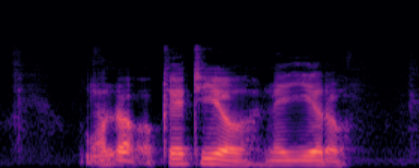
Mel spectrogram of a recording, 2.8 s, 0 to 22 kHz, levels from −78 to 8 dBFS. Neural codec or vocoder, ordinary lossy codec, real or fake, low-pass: codec, 16 kHz, 1 kbps, FunCodec, trained on Chinese and English, 50 frames a second; none; fake; 7.2 kHz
